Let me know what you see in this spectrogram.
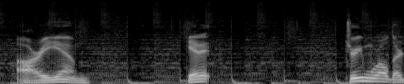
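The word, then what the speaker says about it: Ariem: name is spelled a r i e m pronounced r m get it dream world or not it pretty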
